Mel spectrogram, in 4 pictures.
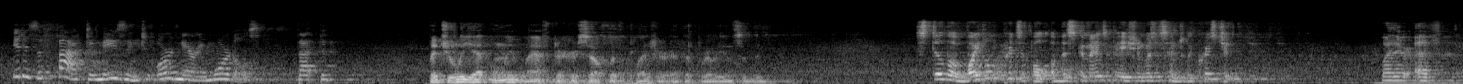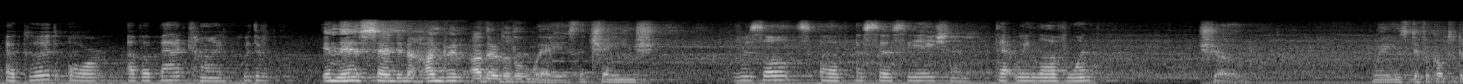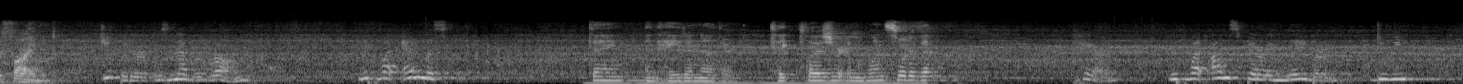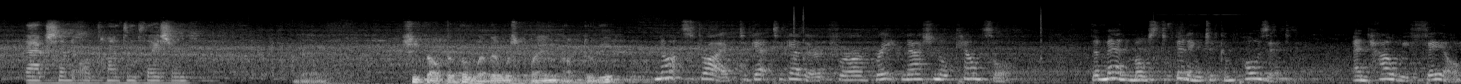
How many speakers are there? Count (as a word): five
